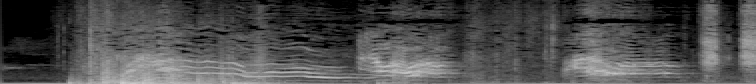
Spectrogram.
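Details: Alley cats fighting: drawn-out wailing yowls with bending, wavering pitch, three long howls in a row followed by two short high bursts, steady low hum underneath.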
